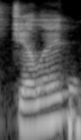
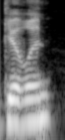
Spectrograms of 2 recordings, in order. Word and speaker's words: Gillan: I always say it wrong. I think it's Gillan. Gillen, Gillan. Gillen.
